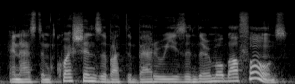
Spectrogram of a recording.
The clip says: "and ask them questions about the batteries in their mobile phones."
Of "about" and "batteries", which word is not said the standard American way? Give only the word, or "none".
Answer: none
